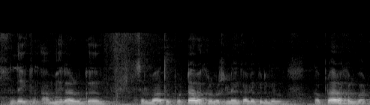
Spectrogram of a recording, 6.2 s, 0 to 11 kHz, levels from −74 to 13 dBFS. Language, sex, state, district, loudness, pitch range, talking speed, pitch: Bhojpuri, male, Uttar Pradesh, Gorakhpur, -17 LUFS, 125-130 Hz, 135 wpm, 130 Hz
